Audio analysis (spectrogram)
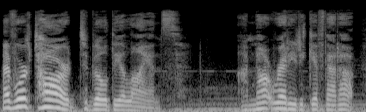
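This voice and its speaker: An actress voicing a confident, guarded commander in a video game, direct and self-assured. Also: female voice, on the low side, expressive, moderate pace, faint music behind, lightly acted. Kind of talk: video game cutscene acting.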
